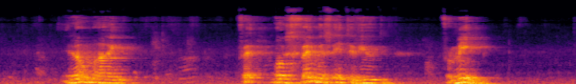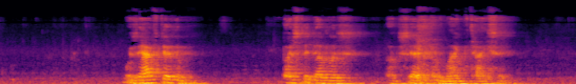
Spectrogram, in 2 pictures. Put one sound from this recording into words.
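An elderly woman speaks slowly into a microphone over loudspeakers in a large echoing hall.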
